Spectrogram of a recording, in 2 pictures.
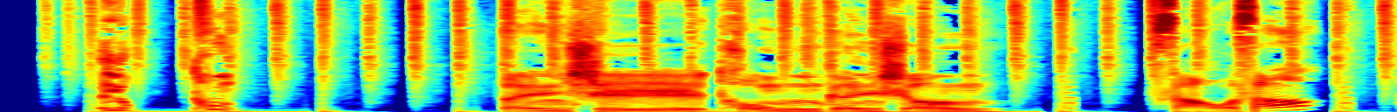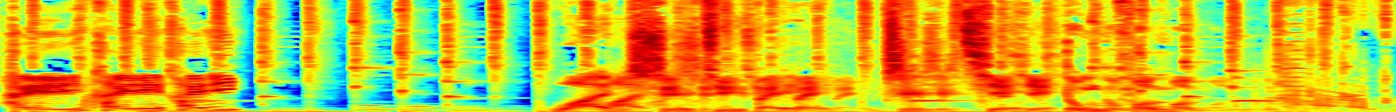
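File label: male other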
